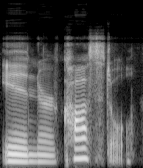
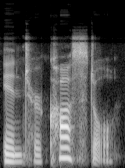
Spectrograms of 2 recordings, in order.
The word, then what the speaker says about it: intercostal: here without the T inner costal or you can say it with the T and it's not wrong either way intercostal with the T intercostal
